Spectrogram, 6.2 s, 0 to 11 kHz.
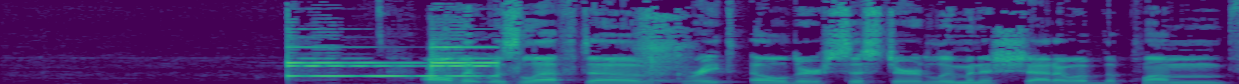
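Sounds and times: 
bell rolling and clanking: 1.4s - 2.5s
speech: 2.1s - 6.1s.

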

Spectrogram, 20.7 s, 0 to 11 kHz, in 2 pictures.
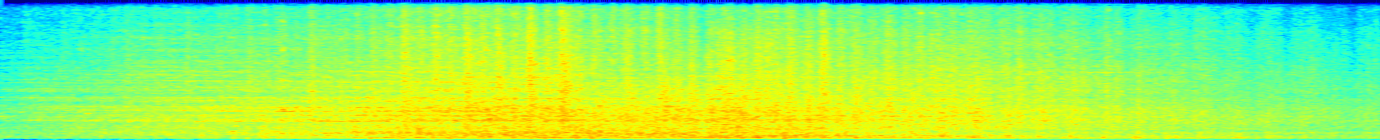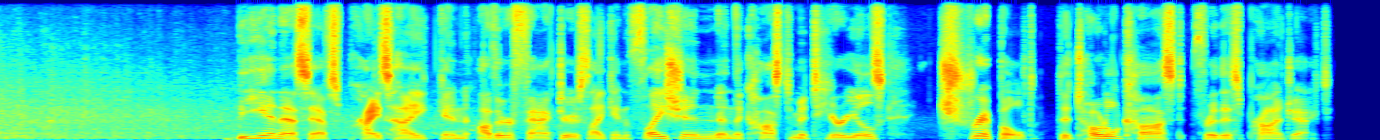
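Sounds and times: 
freight train with oil tanker cars rumbling past: 0.0s - 16.2s
freight train wheel clatter: 0.6s - 12.0s
speech: 12.2s - 20.4s.

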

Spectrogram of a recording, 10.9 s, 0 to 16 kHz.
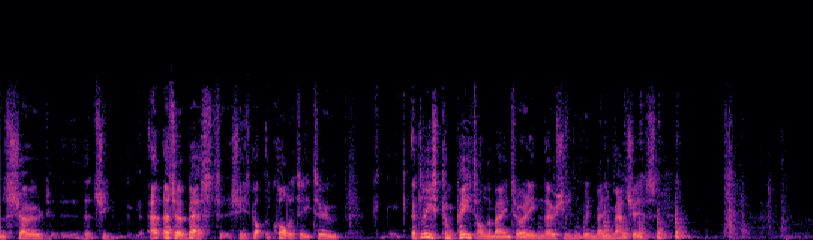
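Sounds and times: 
speech: 0.0s - 9.2s
faint knocking on a door: 8.0s - 9.2s.

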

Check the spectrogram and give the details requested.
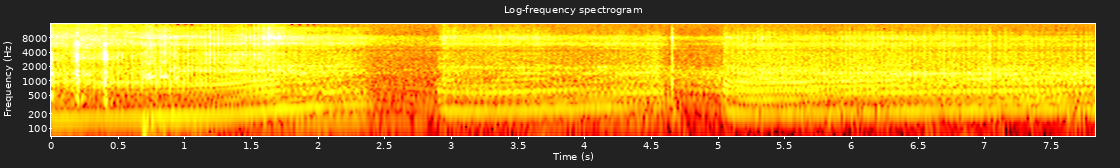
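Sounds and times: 
laughter: 0.0s - 1.0s
BMW 318ti compact car engine revving through gear changes: 0.0s - 7.8s.

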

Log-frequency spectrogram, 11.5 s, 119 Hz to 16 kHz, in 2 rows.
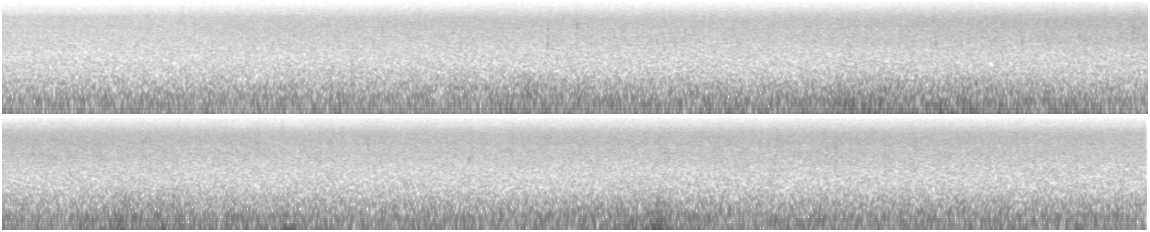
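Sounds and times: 
steady rain: 0.0s - 11.4s.

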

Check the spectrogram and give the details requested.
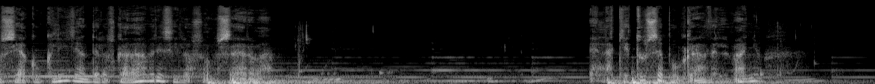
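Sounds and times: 
speech: 0.0s - 3.1s, 6.1s - 7.9s
viscous liquid bubbling in a bathtub: 2.1s - 8.7s.

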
